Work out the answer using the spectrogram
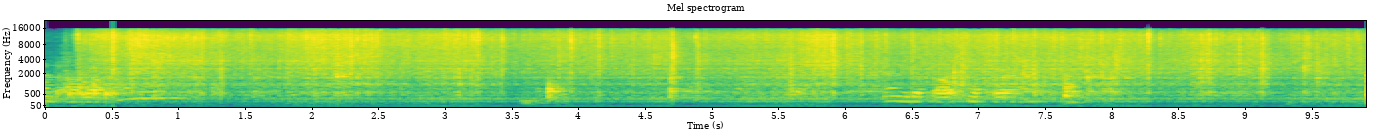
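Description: Sliced red onion and yellow bell pepper sizzling steadily as they fry in a hot pot, the sizzle starting as they are scraped in from the cutting board.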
